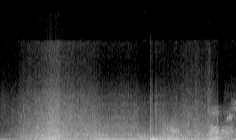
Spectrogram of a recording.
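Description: Gunfire aimed at a girl in the video game Conker's Bad Fur Day, heavy booming shots and bursts rolling over a busy game soundtrack, with a sharper blast near the end.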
